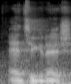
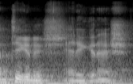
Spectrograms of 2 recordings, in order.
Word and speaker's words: Antigonish: And so you're now in a place called, I'm going to get the pronunciations, is it Antigonish? Antigonish, yeah. Antigonish.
